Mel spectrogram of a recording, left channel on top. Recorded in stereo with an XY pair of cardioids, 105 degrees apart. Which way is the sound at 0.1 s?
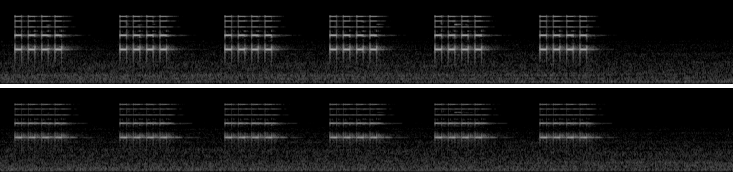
65° left.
